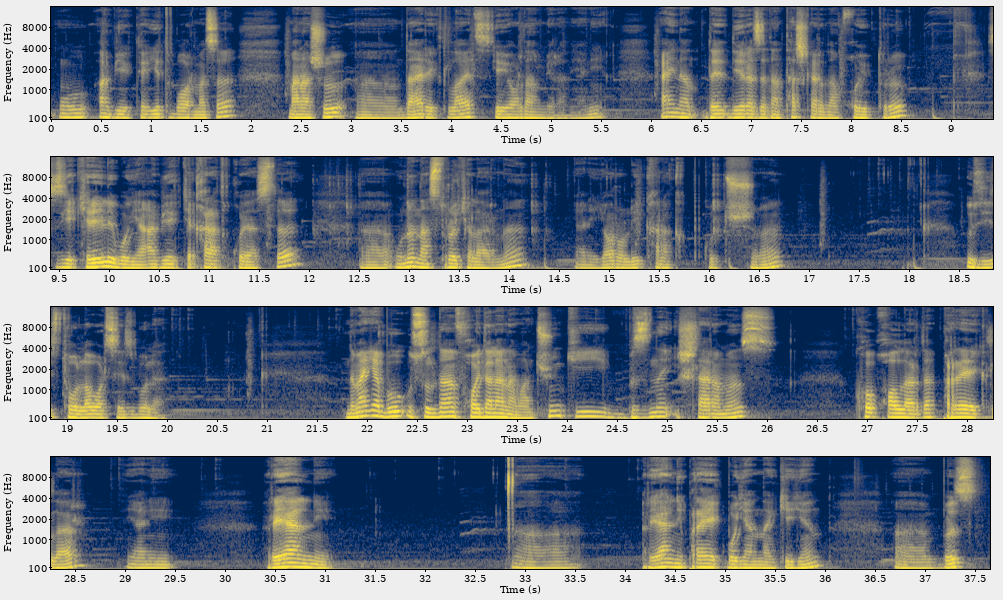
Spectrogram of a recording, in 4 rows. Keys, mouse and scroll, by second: 0.8 click, 4.0 middle click, 7.2 middle click, 8.5 middle click, 12.2 alt+w, 12.2 scroll, 12.4 alt+w, 13.0 c, 13.8 click, 14.2 c, 15.6 click, 16.0 c, 17.7 click, 18.0 click, 18.7 click, 20.0 click, 20.2 click, 20.7 c, 21.7 click, 22.1 c, 24.3 click, 24.7 click, 25.3 click, 26.8 click, 27.2 click, 27.9 click, 28.9 click, 29.3 click, 29.9 click, 33.4 click, 34.1 click.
